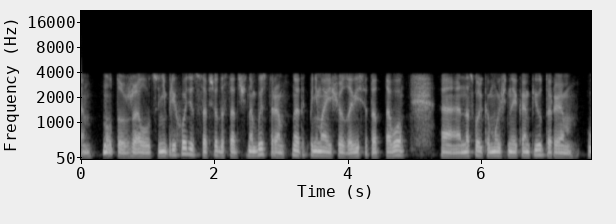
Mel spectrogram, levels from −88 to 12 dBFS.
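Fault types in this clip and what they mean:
Packet loss filled with silence: a packet never arrived and the receiver played dead air instead, so at 5.24 s, between "еще зависит от того" and "э насколько мощные", there's a 10 ms hole with hard edges, which fits a single lost packet.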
